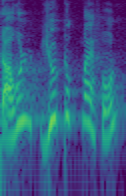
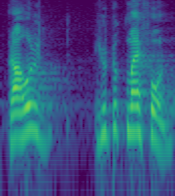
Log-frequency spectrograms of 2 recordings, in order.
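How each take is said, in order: First: It is said as a question. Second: It is said as a plain statement. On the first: The speaker asks whether it happened. "it's a question" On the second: The speaker states a fact.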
